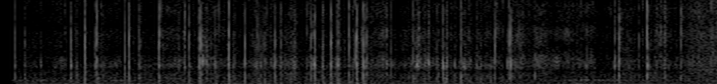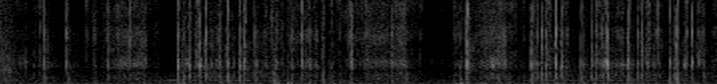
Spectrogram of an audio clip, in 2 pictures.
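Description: A small jute/burlap drawstring pouch, packed solid with a bar of soap and wrapped in a paper label band, is scratched and tapped with long acrylic nails. The result is a dense run of bright, dry scratching and crinkling, with quick clicky taps throughout and almost no low end.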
